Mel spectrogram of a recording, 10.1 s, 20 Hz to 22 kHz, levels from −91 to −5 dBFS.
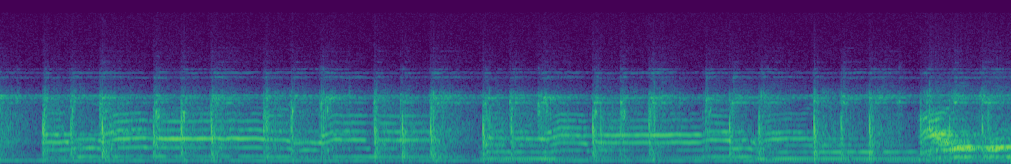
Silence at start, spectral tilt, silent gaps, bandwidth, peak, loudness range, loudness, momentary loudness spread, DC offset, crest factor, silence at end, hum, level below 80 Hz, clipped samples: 0 s; -7 dB/octave; none; 16 kHz; -12 dBFS; 3 LU; -31 LUFS; 8 LU; under 0.1%; 20 dB; 0 s; none; -64 dBFS; under 0.1%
